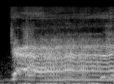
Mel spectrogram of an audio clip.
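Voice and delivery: loud, high "yeah"; acted victory roar. Game master plays Hope facing her fans, loud roar. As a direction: bellow it to adoring fans. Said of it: "looks out at her new fan club, and says".

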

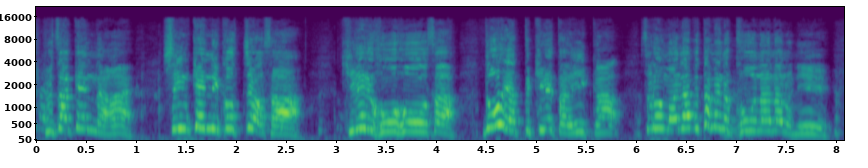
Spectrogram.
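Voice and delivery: aggrieved mock rant; exasperated comic tirade; performed anger. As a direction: protest indignantly, stretching phrase ends.

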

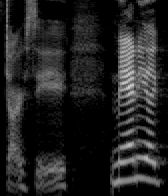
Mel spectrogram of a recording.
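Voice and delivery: ordinary talk, nothing marked

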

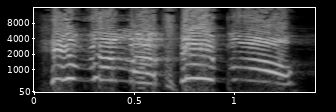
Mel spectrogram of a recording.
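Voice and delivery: high loud proud exclamation; excited shout. Real, not acted.

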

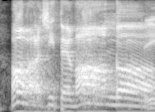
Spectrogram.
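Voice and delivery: hyped segment announcement. Real, not acted. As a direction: announce it like a game-show bit.

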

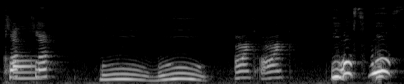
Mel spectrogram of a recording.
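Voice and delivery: high clucks building to loud woofs; yelled storybook animal sounds; animals yelling. A narrator's reading. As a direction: run through a chorus of farm animal noises. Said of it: "All the animals begin to yell".

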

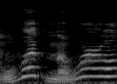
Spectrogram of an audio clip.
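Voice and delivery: slow, very high-pitched disbelief; imitated astonishment, stretched and high; mock bafflement. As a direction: draw it out in baffled wonder. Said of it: "you be like".

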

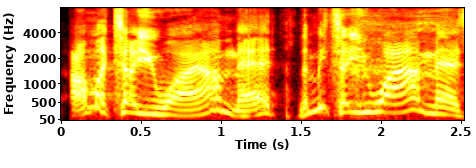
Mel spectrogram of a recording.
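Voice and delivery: normal talking voice

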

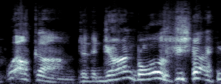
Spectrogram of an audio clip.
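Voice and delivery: loud, slow, high show-opener parody; hammed-up announcer welcome, breaking into a laugh; mock podcast intro. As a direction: stretch out a big mock welcome. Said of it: "your whole intro is just like".

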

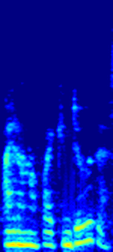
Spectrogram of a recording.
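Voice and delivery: hushed, nearly voiceless confession; whispered doubt to husband before the wedding; whispered worry. Retold or imitated. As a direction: breathe it to your husband so nobody hears. Retold whisper to husband in bed.

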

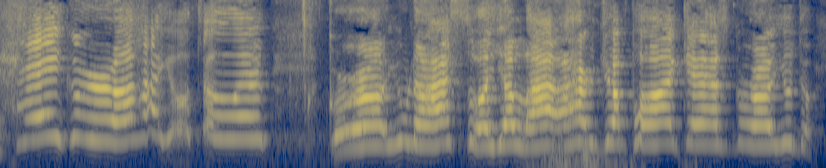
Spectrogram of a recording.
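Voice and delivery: high saccharine two-faced fan; mock fake fan. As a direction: gush like a phony fan. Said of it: "those motherfuckers that be like".

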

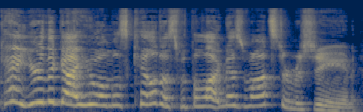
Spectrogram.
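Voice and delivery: high, loud squeaky-boy imitation; Dipper. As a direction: call it out in a hammed-up high voice. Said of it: "Dipper was like".

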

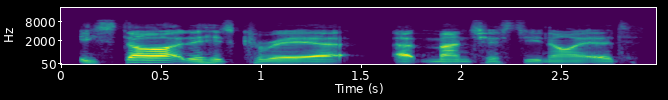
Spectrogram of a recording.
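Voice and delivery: normal talking voice

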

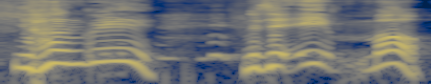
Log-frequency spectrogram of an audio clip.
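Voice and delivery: very high, hammed-up Japanese granny; imitated Japanese grandma accent. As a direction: fuss loudly in a high mock Japanese accent. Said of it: "do your Japanese woman accent".

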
